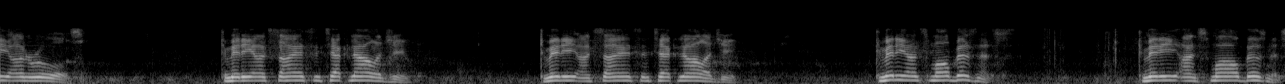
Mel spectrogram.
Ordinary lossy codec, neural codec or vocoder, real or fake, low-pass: Opus, 32 kbps; codec, 16 kHz, 2 kbps, FunCodec, trained on Chinese and English, 25 frames a second; fake; 5.4 kHz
